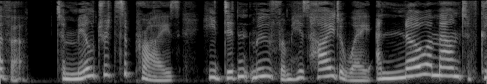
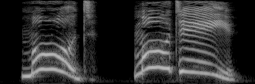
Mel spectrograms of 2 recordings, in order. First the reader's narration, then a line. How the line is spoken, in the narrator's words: yelled, delighted to see her best friend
